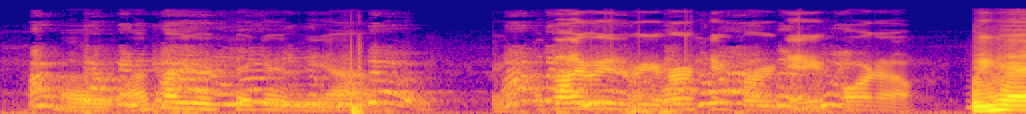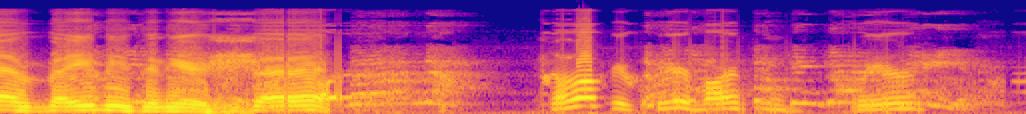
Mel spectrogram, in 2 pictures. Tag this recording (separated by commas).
man speaking, Speech, Conversation, Speech synthesizer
